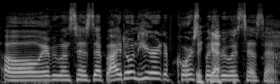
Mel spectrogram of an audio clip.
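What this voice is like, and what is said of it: Canadian or Upper Peninsula-sounding accent. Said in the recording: “Hard telling she's from Canada, right? That accent. ... You sound like you're from the UP.”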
